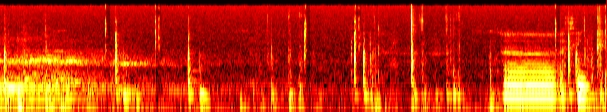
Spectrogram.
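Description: Computer keyboard typing: scattered, irregular key clicks. Near the end a person hums a short held "mmm" for about a second.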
